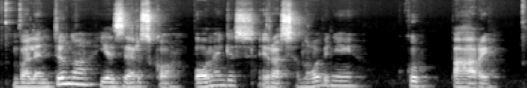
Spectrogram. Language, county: Lithuanian, Kaunas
